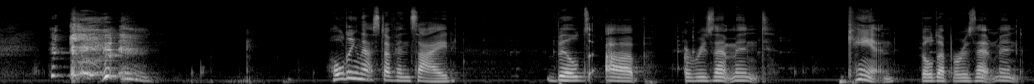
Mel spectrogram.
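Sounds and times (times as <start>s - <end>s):
person coughing with a lingering post-COVID cough: 0.5s - 1.7s
speech: 3.3s - 4.7s, 5.5s - 7.8s, 8.4s - 10.3s.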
